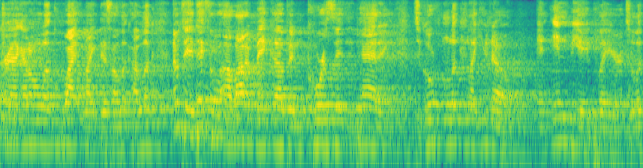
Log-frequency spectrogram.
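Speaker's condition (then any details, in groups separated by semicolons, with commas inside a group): No condition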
